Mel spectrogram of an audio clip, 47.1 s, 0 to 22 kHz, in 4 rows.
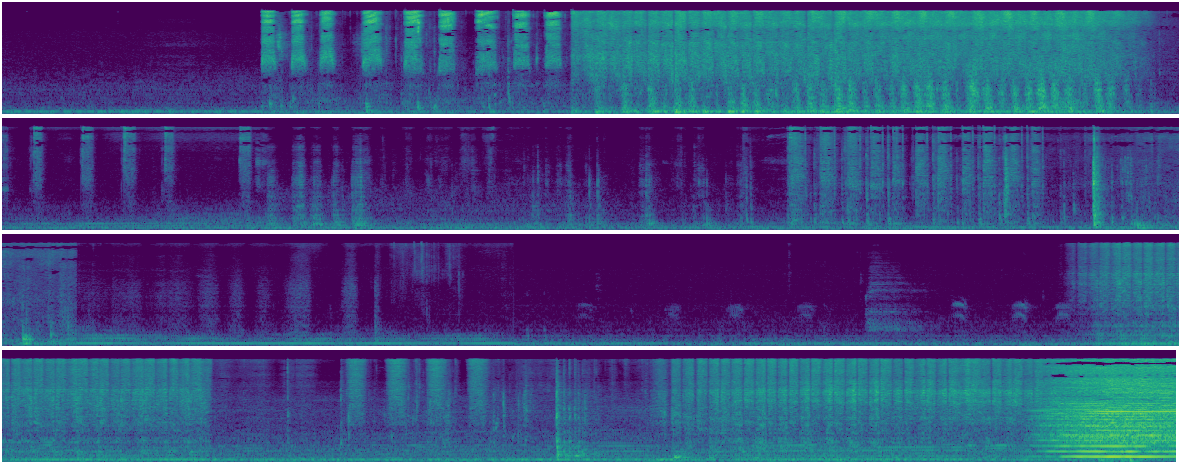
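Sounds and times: spray hissing: 2.6s - 11.6s
scraping decals off hull: 2.6s - 11.7s, 34.3s - 37.5s, 38.6s - 47.0s.

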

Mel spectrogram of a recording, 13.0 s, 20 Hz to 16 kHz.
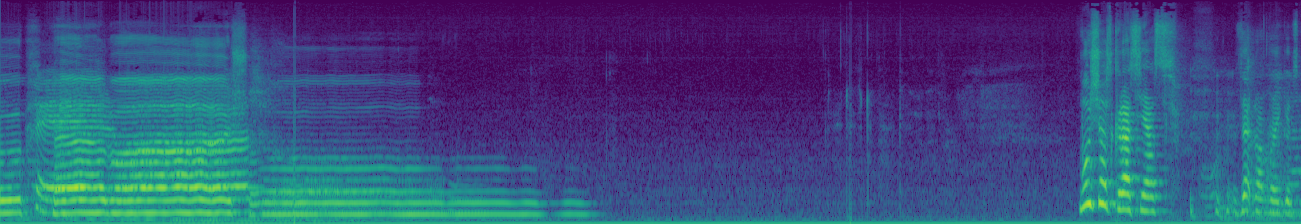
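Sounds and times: group of voices chanting in unison: 0.0s - 4.3s.

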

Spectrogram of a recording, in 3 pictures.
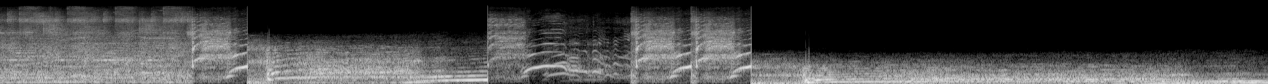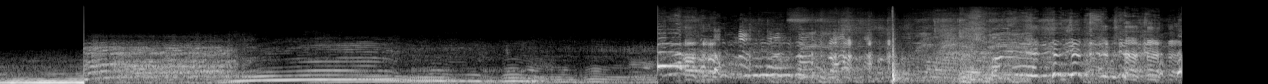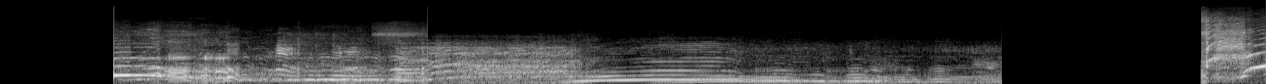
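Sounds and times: low drone: 7.4s - 19.2s
man's low moo-like vocal call: 15.0s - 18.9s, 31.1s - 35.0s
lower vocal tone: 31.3s - 35.4s.

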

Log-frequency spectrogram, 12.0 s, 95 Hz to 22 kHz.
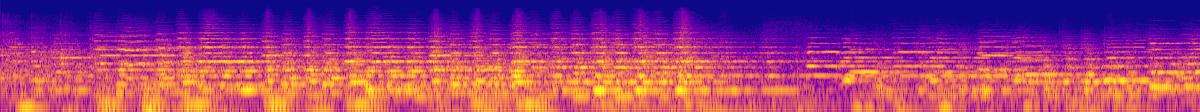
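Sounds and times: orchestral dance music: 0.0s - 12.0s.

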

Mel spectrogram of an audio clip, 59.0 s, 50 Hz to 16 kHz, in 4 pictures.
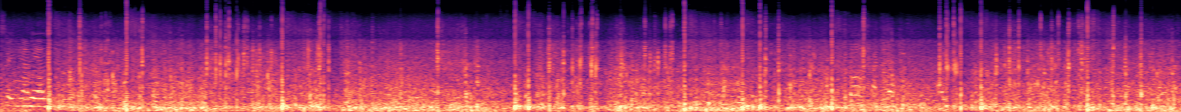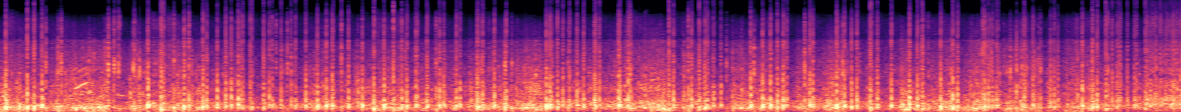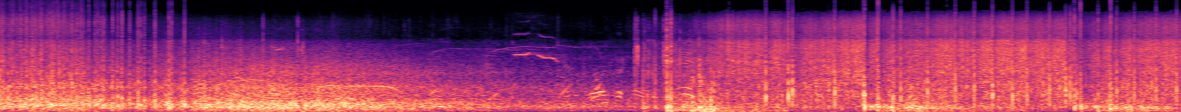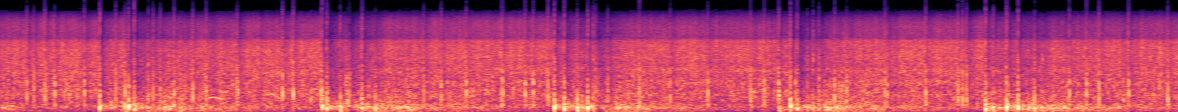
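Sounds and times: loud fireworks hiss: 0.0s - 34.5s, 37.4s - 59.0s
fireworks bangs and crackles: 0.0s - 59.0s.

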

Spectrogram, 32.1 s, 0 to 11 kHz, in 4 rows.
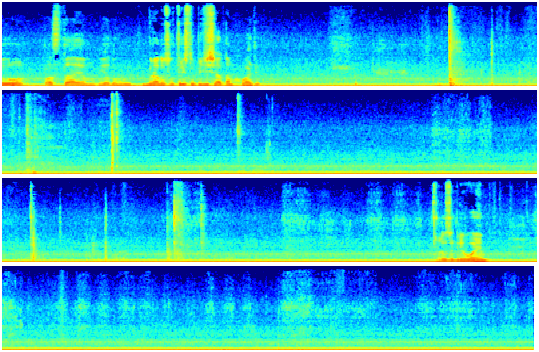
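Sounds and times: hot air station humming: 0.0s - 32.0s.

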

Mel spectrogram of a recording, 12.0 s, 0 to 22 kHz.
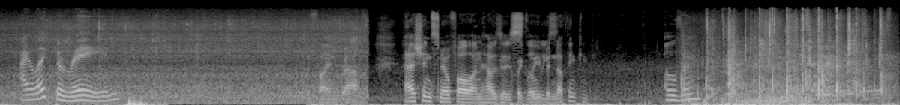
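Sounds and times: steady background hiss: 0.0s - 9.0s.

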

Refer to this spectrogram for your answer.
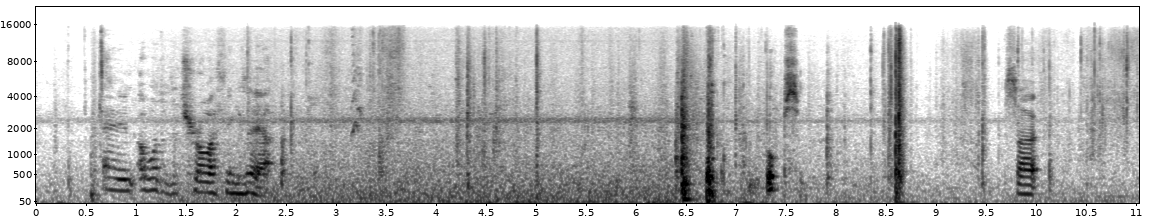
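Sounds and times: handling noises at a desk: 2.5s - 11.0s.

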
